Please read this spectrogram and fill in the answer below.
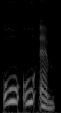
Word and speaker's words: Omkar: Omkar, pronounced as OOM, from deep down the larynx resonating like sounding of a large bell.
